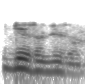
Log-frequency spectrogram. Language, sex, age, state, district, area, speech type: Hindi, male, 30-45, Uttar Pradesh, Hardoi, rural, conversation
